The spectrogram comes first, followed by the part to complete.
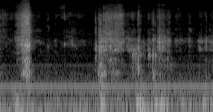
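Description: Faint rustling and brushing of cardstock as photo mats and pages of a handmade paper mini album are handled and slid into a pocket, with soft strokes about half a second in and again around two seconds in, over a low steady hum.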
